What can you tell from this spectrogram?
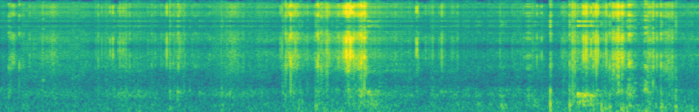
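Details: Quiet background hiss with scattered crackles, clicks and soft rustling bursts, and no clear animal call.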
